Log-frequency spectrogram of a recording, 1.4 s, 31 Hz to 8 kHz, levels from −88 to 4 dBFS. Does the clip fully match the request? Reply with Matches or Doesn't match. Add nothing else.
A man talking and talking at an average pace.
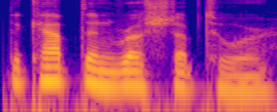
Doesn't match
